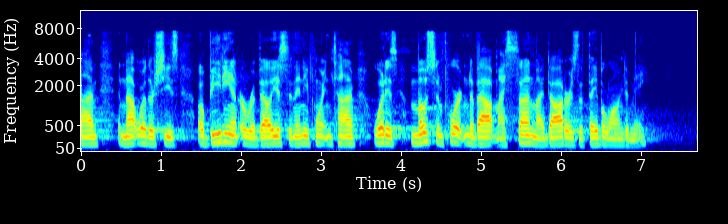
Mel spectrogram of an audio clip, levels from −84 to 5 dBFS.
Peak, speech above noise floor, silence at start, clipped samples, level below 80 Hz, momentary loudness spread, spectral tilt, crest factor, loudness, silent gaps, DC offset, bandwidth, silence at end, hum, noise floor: -10 dBFS; 41 dB; 0 s; under 0.1%; -80 dBFS; 9 LU; -6 dB/octave; 16 dB; -26 LUFS; none; under 0.1%; 7.8 kHz; 0.65 s; none; -67 dBFS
